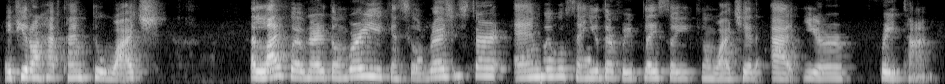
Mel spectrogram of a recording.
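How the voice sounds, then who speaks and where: A woman's voice: fairly high pitch, fairly even intonation, normal speed. A middle-aged or older woman from Mexico co-hosting a live online talk and presenting to viewers. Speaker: co-host of an online business talk show.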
